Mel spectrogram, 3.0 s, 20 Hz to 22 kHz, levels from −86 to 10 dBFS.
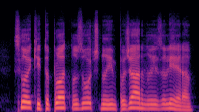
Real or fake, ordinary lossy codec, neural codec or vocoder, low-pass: fake; none; codec, 44.1 kHz, 2.6 kbps, DAC; 19.8 kHz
